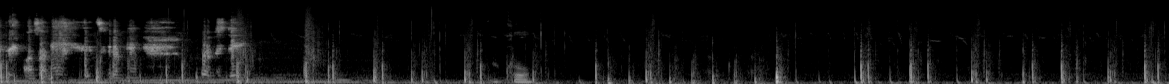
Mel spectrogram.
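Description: A pickaxe chips and knocks at stone in quick taps.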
